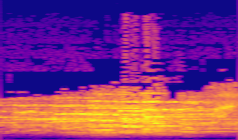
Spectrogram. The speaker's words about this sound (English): A bright, shining morning, and the bells of the town pealing out there beyond his window.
